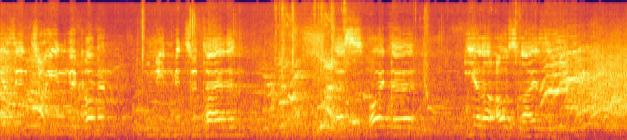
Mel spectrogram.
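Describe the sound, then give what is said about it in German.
A large crowd in Prague cheers and shouts in jubilation, many overlapping voices rising into whoops and excited cries, loud and sustained throughout with brief swells. “Der Jubel ist eine Sache.”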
